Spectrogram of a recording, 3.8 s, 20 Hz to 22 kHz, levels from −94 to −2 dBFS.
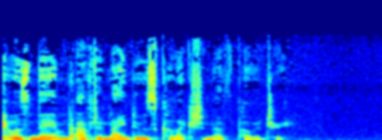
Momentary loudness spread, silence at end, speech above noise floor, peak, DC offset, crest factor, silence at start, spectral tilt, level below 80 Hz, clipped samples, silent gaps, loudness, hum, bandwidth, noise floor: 15 LU; 1 s; 41 dB; -12 dBFS; under 0.1%; 16 dB; 0 s; -4.5 dB/octave; -68 dBFS; under 0.1%; none; -26 LUFS; none; 16.5 kHz; -67 dBFS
